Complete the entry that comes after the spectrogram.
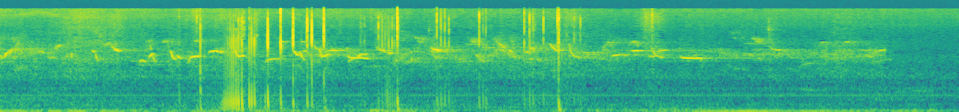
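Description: A bird chirping in many short, quick calls over a low steady hum, with a burst of crinkling clicks from a plastic bag being handled about two seconds in and a single sharp tick about four seconds in.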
